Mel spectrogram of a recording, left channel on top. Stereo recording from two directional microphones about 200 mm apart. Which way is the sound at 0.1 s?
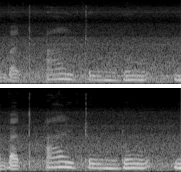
25° right (ahead or behind).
